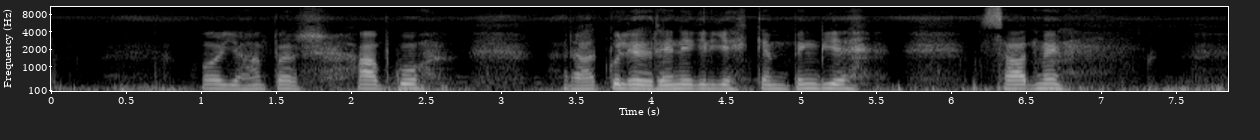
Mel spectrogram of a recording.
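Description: A man speaks close by in a calm voice.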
